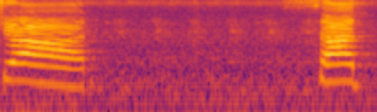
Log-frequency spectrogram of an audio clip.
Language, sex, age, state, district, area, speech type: Punjabi, female, 30-45, Punjab, Fazilka, rural, read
